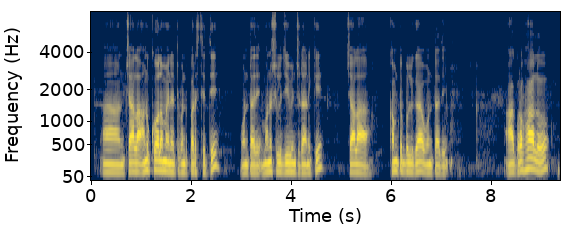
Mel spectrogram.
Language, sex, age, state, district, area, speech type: Telugu, male, 30-45, Andhra Pradesh, Sri Balaji, rural, spontaneous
